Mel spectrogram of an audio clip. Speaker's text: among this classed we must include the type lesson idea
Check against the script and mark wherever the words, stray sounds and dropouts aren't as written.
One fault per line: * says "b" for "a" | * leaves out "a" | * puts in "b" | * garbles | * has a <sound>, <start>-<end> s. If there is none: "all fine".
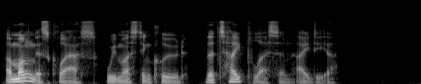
* says "class" for "classed"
